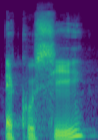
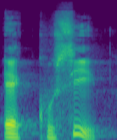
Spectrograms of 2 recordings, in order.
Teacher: there is a doubling of the k sound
